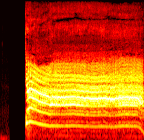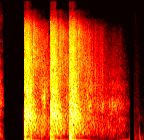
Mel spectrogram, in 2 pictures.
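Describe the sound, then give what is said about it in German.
In a video game shootout with police, a character gives a long, loud, strained scream that holds steady for over two seconds, then cuts off. A short pause follows, and a few sharp, booming gunshots ring out and fade away. “Nun kommen auch noch von rechts und links Fahrzeuge und Lester wird in die Brust geschossen.”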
